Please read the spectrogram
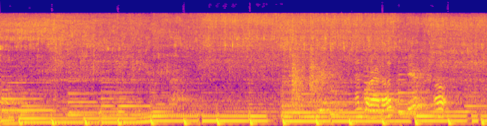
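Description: Diced carrots frying and sizzling in a small stainless steel saucepan on a gas flame, with a spoon stirring and scraping the pan in scattered clicks. Background music with held notes plays throughout.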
